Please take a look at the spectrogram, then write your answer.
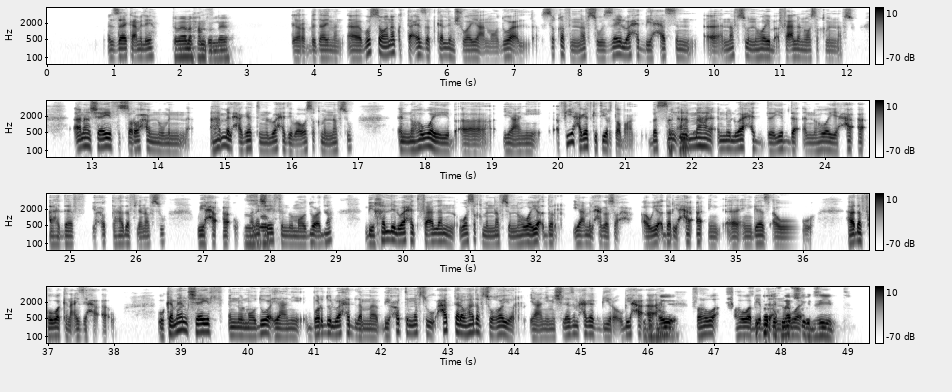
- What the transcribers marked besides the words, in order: other background noise; tapping
- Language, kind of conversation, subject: Arabic, unstructured, إيه الطرق اللي بتساعدك تزود ثقتك بنفسك؟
